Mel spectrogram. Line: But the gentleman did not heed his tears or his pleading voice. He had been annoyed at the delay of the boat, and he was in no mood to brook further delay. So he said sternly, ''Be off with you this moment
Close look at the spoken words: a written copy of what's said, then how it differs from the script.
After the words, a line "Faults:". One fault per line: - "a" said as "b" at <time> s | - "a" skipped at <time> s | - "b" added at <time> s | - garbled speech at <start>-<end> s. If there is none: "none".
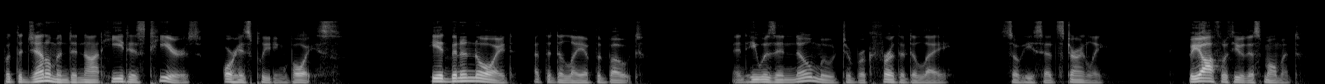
But the gentleman did not heed his tears or his pleading voice. He had been annoyed at the delay of the boat, and he was in no mood to brook further delay. So he said sternly, ''Be off with you this moment
Faults:
none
